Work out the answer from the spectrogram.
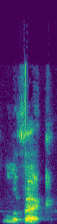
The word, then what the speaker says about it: Levesque: of everything but uh it's actually pronounced LC um LEC a good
